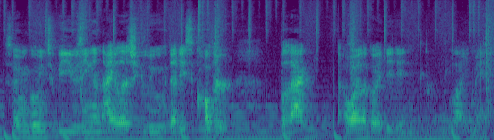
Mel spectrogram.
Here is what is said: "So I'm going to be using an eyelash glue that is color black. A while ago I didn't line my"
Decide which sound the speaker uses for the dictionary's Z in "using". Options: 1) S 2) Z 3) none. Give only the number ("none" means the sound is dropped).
2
